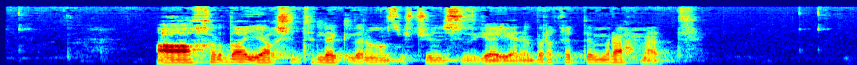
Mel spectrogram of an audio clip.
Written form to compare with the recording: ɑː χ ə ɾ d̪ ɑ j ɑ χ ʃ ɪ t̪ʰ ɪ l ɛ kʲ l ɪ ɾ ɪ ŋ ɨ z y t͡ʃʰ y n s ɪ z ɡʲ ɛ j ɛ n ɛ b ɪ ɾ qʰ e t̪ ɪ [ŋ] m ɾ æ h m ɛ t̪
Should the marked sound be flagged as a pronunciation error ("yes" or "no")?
yes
